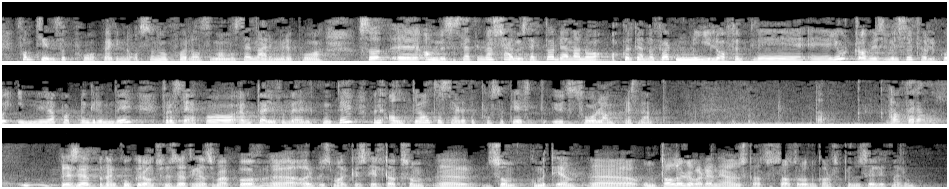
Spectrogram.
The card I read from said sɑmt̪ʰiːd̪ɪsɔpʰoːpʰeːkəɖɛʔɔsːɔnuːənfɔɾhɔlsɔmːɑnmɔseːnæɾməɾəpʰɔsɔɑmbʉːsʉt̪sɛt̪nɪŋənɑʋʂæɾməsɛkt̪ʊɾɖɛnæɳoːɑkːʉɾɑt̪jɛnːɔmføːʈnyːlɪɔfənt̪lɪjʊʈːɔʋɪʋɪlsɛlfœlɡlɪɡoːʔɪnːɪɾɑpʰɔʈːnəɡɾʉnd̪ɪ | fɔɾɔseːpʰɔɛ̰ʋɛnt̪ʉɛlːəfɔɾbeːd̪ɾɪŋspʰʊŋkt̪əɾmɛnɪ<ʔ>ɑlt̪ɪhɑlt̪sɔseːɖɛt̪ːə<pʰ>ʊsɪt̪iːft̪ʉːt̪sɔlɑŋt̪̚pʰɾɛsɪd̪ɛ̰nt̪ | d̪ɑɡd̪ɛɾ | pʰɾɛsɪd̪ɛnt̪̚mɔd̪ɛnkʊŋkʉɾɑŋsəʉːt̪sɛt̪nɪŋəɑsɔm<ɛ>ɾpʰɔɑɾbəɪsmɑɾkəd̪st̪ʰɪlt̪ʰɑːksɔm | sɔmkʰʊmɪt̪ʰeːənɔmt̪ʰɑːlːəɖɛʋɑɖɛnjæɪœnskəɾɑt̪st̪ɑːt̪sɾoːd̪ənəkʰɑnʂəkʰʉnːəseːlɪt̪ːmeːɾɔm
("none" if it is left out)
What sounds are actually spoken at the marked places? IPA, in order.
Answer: ʔ, pʰ, æ

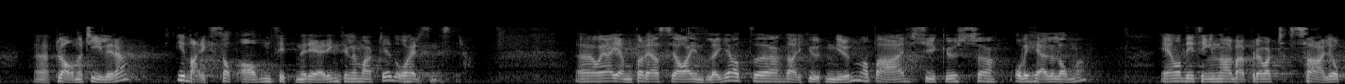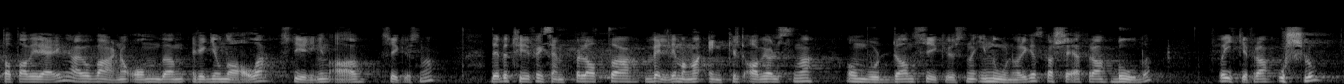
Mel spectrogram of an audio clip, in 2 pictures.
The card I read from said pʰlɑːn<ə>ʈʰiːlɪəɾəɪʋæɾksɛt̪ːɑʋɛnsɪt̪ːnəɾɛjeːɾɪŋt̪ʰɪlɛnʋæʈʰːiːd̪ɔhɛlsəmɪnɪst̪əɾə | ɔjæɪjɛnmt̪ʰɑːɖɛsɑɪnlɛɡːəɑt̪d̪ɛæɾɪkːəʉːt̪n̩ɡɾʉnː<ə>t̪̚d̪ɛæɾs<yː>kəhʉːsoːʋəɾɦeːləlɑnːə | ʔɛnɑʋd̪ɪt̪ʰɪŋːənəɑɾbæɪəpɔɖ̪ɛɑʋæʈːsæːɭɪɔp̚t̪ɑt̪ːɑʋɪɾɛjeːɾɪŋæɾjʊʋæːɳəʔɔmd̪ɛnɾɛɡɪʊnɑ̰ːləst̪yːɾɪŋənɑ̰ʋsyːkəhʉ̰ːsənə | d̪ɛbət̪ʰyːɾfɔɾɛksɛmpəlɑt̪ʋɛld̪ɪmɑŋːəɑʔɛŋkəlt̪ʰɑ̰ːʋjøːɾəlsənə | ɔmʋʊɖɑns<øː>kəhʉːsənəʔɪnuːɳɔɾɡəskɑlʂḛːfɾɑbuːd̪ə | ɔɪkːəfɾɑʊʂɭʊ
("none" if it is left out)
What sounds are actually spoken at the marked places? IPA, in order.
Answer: ə, ɑ, yː, yː

